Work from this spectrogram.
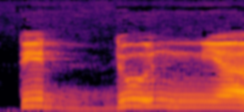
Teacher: Jadi yang mana ada tanda mati kena jelaskan bunyi lam. Yang mana tak ada tanda mati, lamnya disamarkan, tidak dibunyikan, terus masuk ke dalam dal yang bertanda sabdu. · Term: alif lam syamsiah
